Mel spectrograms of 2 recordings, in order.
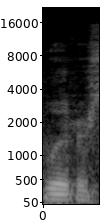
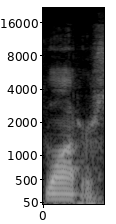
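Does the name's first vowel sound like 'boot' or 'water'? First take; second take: boot; water. First: The first vowel sounds like in 'boot'. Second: The first vowel sounds like in 'water'. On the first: The speaker calls it wrong. "not Wooters. I keep trying to say Wooters" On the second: The speaker calls it right. "It's Waters"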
